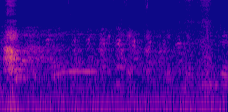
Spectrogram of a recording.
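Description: Near silence: faint room tone, with one short breathy puff at the very start.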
